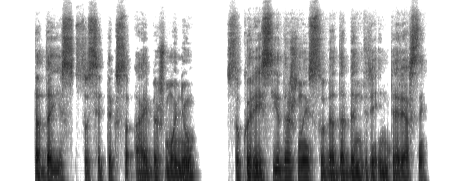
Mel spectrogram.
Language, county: Lithuanian, Utena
